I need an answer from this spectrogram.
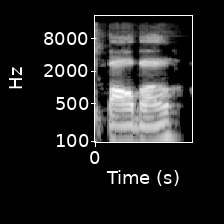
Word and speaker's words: Balbo: It is pretty deep, and I love the fact that his name was Balbo. That's how they pronounce it, Inspector Balbo.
